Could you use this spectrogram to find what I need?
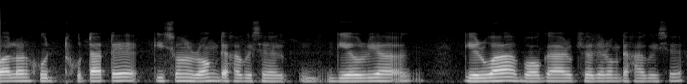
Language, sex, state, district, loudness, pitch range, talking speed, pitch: Assamese, male, Assam, Sonitpur, -18 LUFS, 150-160 Hz, 130 wpm, 150 Hz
